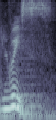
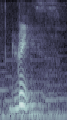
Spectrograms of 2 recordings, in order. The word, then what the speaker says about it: Luis: In Spain, we say Luis, because it has an accent. Luis.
